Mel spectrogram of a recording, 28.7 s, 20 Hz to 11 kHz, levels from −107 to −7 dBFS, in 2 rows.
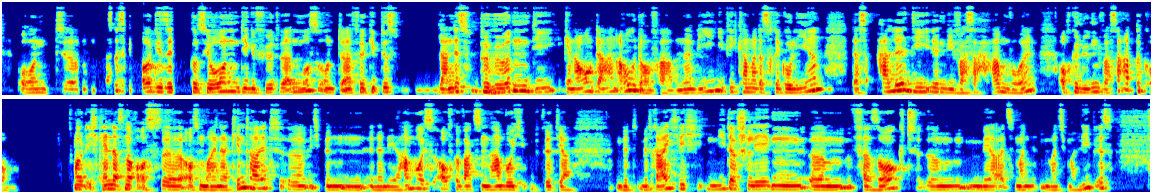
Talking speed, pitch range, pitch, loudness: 155 wpm, 125-205 Hz, 155 Hz, -19 LUFS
